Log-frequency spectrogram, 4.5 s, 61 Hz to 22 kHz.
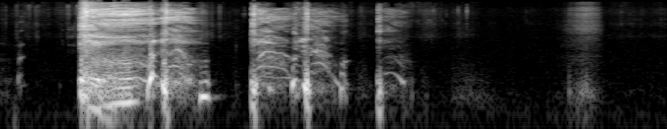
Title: #15 - the weather change has given me a bit of a cough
